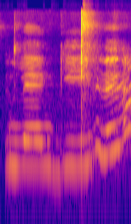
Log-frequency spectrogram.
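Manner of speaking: drawn-out gentle greeting; sweet greeting imitation. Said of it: "You just be like".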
